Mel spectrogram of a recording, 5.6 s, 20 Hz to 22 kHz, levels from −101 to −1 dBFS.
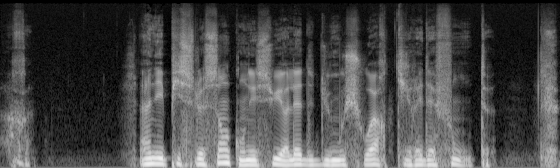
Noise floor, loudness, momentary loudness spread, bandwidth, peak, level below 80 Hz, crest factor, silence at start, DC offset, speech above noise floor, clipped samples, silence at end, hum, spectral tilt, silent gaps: -65 dBFS; -16 LUFS; 19 LU; 14 kHz; -2 dBFS; -44 dBFS; 16 dB; 0.1 s; 0.2%; 50 dB; under 0.1%; 0.05 s; none; -7 dB/octave; none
